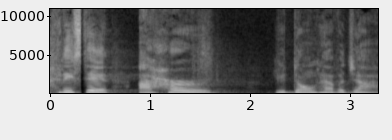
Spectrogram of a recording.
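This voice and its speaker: A man speaks at a fairly slow pace. His tone is animated. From Michigan, US. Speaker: pastor. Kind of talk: sermon. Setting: church.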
